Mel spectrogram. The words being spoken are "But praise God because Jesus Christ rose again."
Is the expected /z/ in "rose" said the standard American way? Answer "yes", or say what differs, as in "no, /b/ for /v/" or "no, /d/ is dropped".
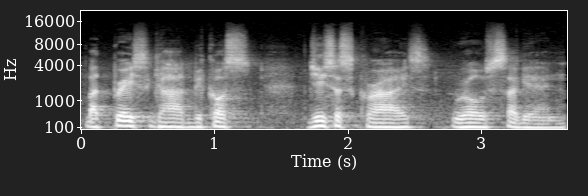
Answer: no, /s/ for /z/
